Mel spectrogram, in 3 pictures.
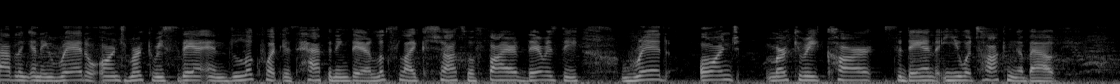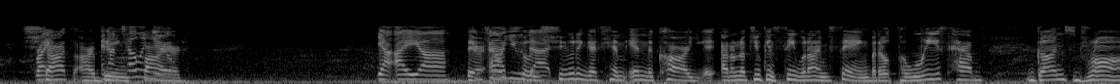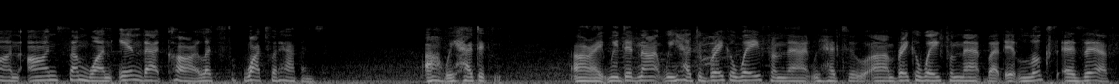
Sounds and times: Speech: 11.5s - 13.0s, 15.0s - 25.6s.

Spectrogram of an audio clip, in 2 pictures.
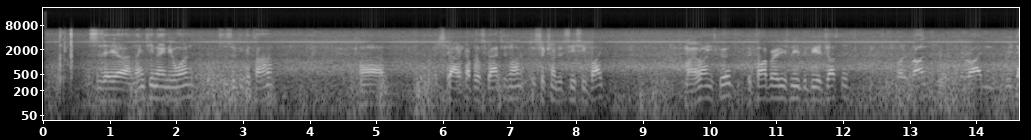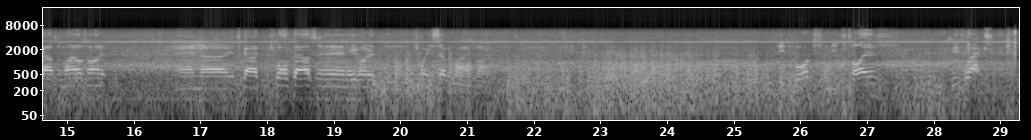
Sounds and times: Outside, urban or manmade: 0.0s - 29.2s
Speech: 0.7s - 3.5s, 4.8s - 5.2s, 5.9s - 8.4s, 9.6s - 12.1s, 12.8s - 15.6s, 16.6s - 21.4s, 25.7s - 27.3s, 28.2s - 28.9s.

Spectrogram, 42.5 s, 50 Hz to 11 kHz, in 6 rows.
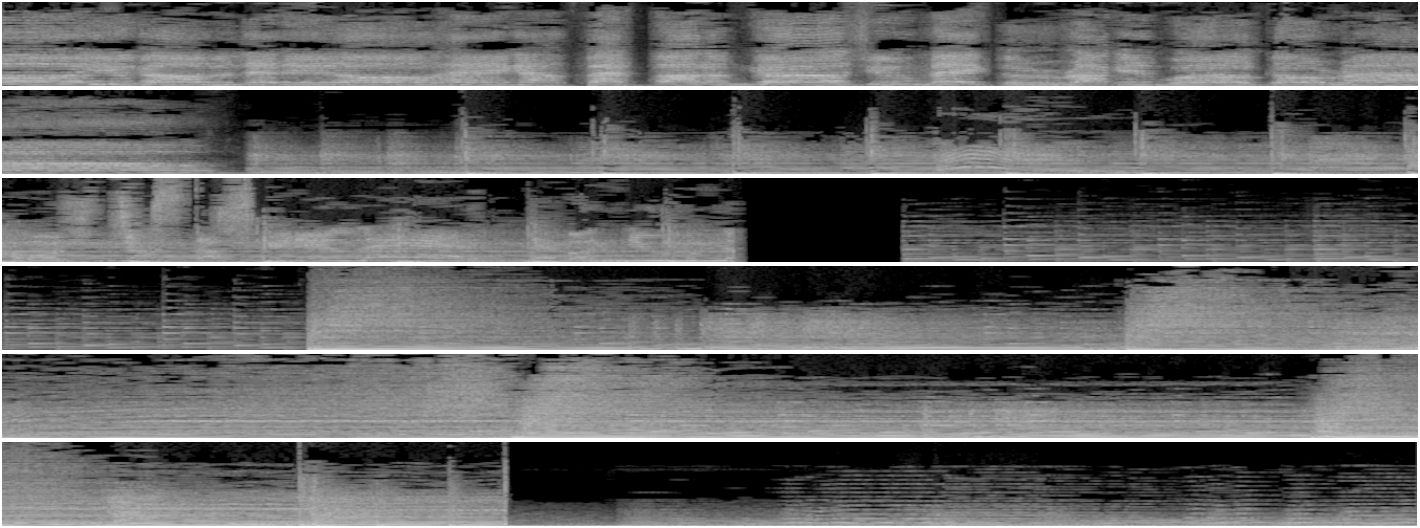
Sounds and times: Bass guitar: 8.3s - 17.8s, 22.8s - 42.4s.

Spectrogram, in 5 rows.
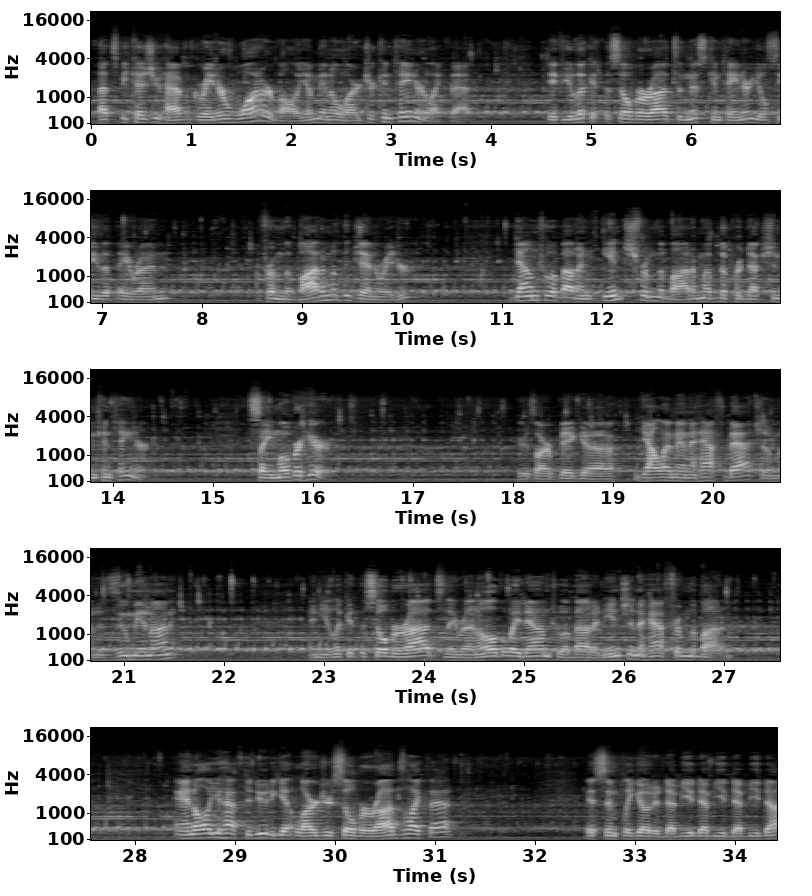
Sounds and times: Speech: 0.0s - 3.9s, 4.6s - 7.8s, 8.6s - 10.2s, 11.1s - 14.4s, 15.4s - 16.3s, 18.0s - 21.6s, 22.8s - 27.1s, 28.4s - 31.3s, 32.5s - 34.4s.

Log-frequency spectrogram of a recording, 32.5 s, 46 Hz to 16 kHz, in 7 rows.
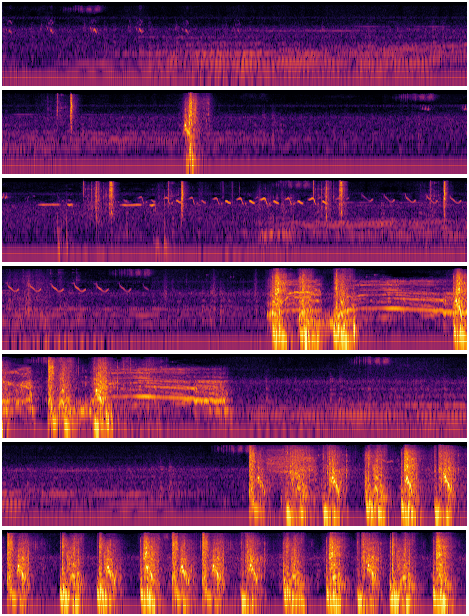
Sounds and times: Music: 0.0s - 32.5s.

